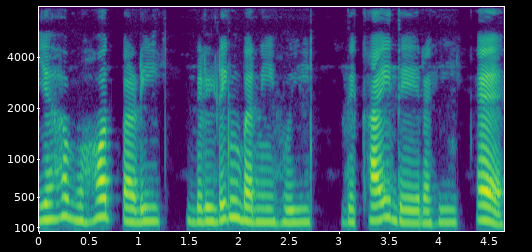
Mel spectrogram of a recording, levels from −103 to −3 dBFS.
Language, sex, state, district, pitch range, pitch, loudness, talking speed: Hindi, female, Madhya Pradesh, Dhar, 170-205 Hz, 185 Hz, -21 LUFS, 130 wpm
